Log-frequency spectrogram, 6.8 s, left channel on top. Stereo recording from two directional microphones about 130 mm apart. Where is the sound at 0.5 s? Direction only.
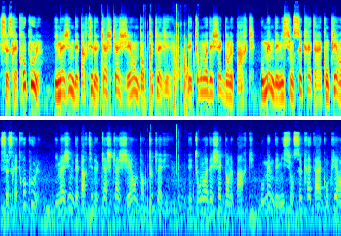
40° right (ahead or behind).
